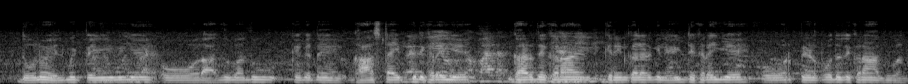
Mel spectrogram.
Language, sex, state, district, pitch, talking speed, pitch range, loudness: Hindi, male, Bihar, Lakhisarai, 105 Hz, 220 wpm, 105-110 Hz, -20 LUFS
